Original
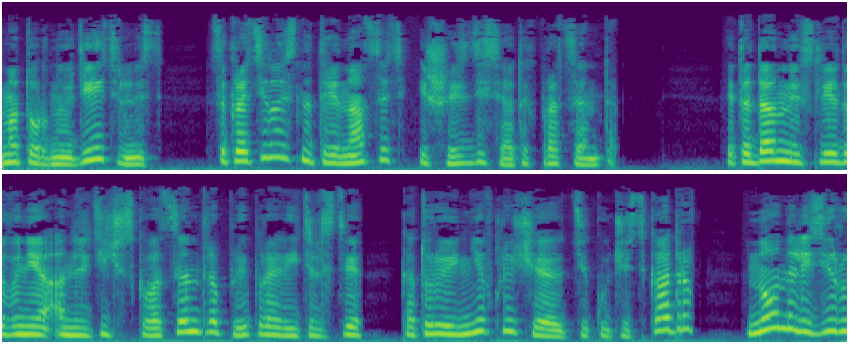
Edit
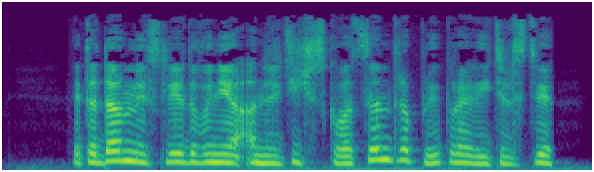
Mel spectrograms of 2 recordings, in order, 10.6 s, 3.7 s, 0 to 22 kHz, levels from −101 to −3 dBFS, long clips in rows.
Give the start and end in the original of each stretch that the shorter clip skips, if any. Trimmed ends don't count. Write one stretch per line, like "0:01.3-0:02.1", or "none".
none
